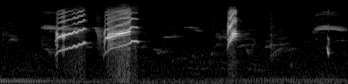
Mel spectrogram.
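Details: Oriental magpie-robin used as a singing lure for other magpie-robins, giving two loud harsh buzzy phrases, then a sharp high note and a soft thin whistle after a quiet pause.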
